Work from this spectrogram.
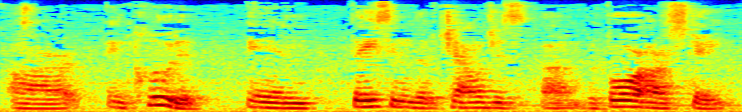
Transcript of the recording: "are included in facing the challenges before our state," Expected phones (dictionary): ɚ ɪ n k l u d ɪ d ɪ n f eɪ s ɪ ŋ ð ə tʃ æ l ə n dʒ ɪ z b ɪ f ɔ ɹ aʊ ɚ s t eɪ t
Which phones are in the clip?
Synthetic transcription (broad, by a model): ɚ ɪ n k l u d ɪ d ɪ n f eɪ s ɪ ŋ ð ə tʃ æ l ə n dʒ ɪ z b ɪ f ɔ ɹ aʊ ɚ s t eɪ t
